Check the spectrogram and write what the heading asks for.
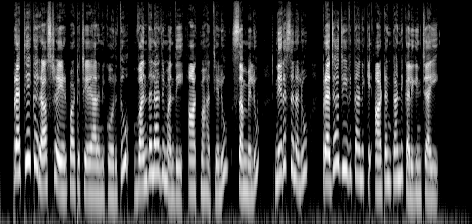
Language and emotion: Telugu, neutral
